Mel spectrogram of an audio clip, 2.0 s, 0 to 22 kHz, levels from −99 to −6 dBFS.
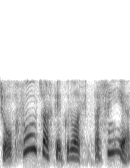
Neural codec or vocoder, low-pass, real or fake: codec, 24 kHz, 0.9 kbps, WavTokenizer, small release; 3.6 kHz; fake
